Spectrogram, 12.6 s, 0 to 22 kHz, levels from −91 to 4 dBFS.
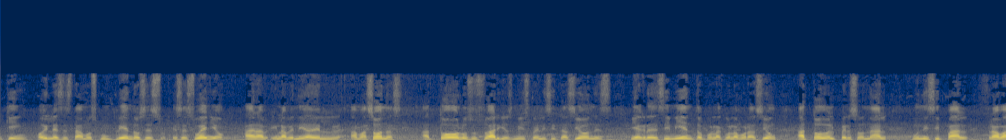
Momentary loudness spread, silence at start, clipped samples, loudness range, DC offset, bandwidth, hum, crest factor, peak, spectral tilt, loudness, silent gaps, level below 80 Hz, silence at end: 10 LU; 0 s; under 0.1%; 2 LU; under 0.1%; 11 kHz; none; 18 dB; 0 dBFS; -7 dB/octave; -19 LUFS; none; -46 dBFS; 0 s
